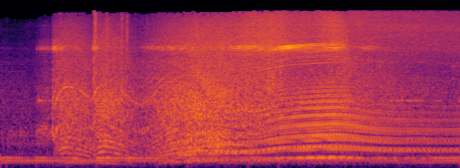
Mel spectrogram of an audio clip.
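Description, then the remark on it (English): A drone launching out over the Gulf: its motors spin up abruptly into a loud, rising whir, then settle into a steady, high-pitched buzzing hum that wavers slightly in pitch and eases off a little at the end. “We launch the drone out over the Gulf and then double back toward the port, making sure to keep a legal flight path.”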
